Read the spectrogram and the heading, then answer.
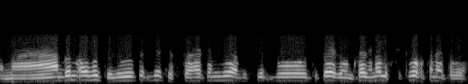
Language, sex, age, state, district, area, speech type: Santali, male, 45-60, Odisha, Mayurbhanj, rural, conversation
